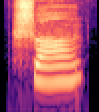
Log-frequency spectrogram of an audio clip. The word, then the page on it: 爽: shuǎng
